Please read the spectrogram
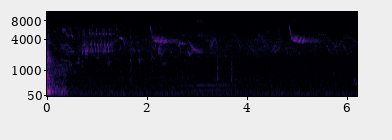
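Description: Faint birdsong outdoors: a quick trill of chirps in the first second, and two louder calls that slide down in pitch, about two seconds in and again near five seconds.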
